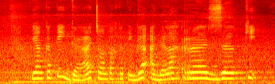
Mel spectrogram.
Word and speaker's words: rezeki: Yang ketiga, contoh ketiga adalah rezeki. Karena rezeki menggunakan huruf Z, maka kita pun harus membacanya menggunakan huruf Z. Rezeki, bukan rejeki.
